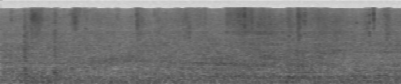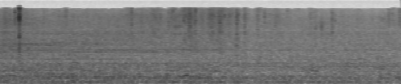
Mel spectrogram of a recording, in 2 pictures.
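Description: Steady outdoor background noise with a few faint clicks.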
